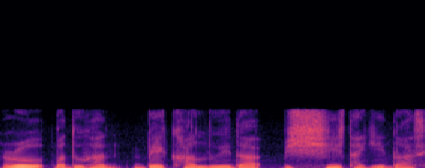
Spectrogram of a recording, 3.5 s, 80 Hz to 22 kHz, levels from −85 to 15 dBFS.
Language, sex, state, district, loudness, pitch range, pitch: Nagamese, female, Nagaland, Kohima, -19 LUFS, 175-200 Hz, 185 Hz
